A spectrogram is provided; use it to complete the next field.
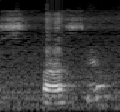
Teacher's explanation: Jadi tehnya sudah bukan lagi apiko melainkan lamino, dan kita akan merasakan bunyi tehnya agak sedikit bergeser karena mendapat pengaruh dari bunyi es gitu ya.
